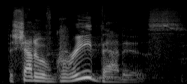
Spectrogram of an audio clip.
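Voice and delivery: low, fading mock Yoda voice; a hint of Yoda, dropping away low; Yoda impression. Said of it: "He says this".

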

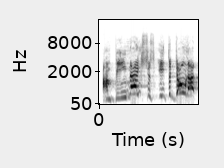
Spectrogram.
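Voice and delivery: loud, high exasperated plea; resentful. Retold or imitated. Husband pushing wife to take the last donut, exasperated. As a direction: snap it in mock frustration. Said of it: "I'm getting resentful".

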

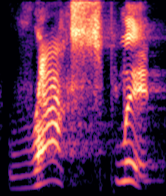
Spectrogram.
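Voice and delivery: high, loud proclamation; full-force preacher proclaiming; preaching climax. Acted. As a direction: lift the congregation with power.

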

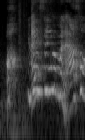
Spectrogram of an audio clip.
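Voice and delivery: high, quick incredulous question; astonished retold reply, fast and high; mock surprise. Retells her reply to friends' intervention.

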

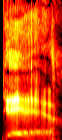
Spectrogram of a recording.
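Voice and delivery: loud, high, drawn-out cheer; eager yell. Retold or imitated. Chica offered grilled oranges, an eager imitated shout. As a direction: burst out with delighted agreement.

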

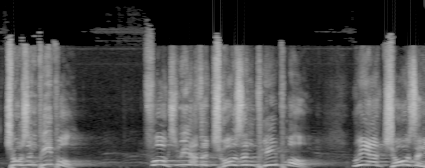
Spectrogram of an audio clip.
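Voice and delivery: high, ringing preacher's declaration; emphatic preaching. Real, not acted. Preacher telling folks they are chosen, emphatic. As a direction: proclaim it to the congregation, pitched high.

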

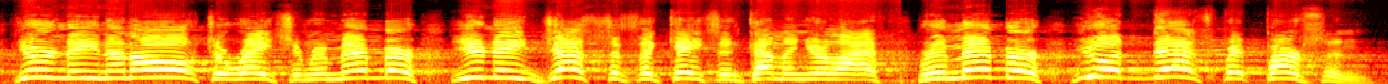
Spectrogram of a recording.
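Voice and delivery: very high, shouted sermon; full-force preaching. Real, not acted. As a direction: cry out to the congregation at full pitch.

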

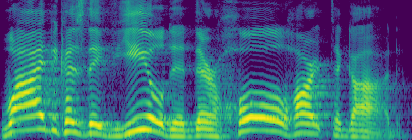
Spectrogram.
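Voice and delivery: loud, high, incredulous build; full-force preaching. Real, not acted.

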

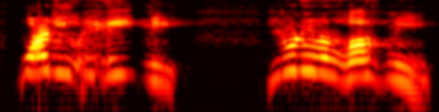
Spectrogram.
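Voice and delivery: loud, high-pitched mock tantrum; wailing child. Son accusing dad over refused cereal, melodramatic wail. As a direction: imitate a hurt kid protesting at full volume.

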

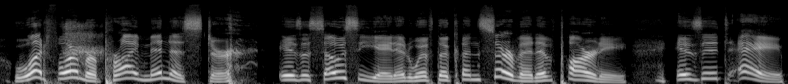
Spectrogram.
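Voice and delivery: hammed-up host, drawing out the question; Wink Yahoo. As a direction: read it out grandly like a game show host. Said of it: "wanna see Wink Yahoo do Millionaire".

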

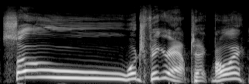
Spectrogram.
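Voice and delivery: booming high-pitched deputy's holler; bellow. A narrator's reading. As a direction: burst in bellowing, stretching the first word. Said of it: "Deputy Brick Talboys' signature bellow".

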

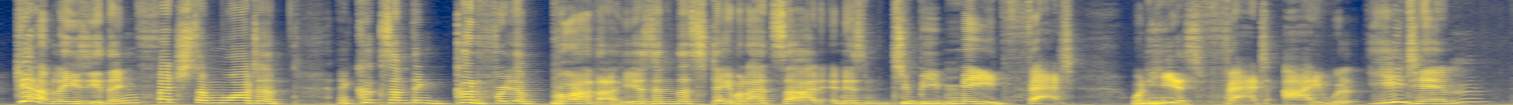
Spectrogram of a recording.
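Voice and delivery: high, bossy witch voice; crying witch. Acted. Witch waking Gretel with orders, high crying voice. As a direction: order the child about, slowing to a high, menacing finish. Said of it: "and cried".

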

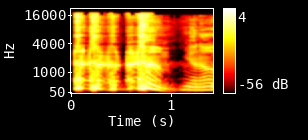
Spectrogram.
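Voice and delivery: loud fake cough for attention; a housewife hinting loudly at her idle sister; pointed throat clearing. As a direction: clear your throat to be noticed. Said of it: "Maybe she goes".

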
